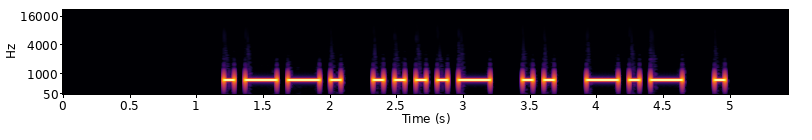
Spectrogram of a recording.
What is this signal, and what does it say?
Morse code, heard as a keyed tone, about 15 wpm, 700 Hz. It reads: P4IKE
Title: Code Groups - 5 Letter:Numbers - 15wpm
